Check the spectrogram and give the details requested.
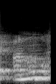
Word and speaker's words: अनु: आप दोनों का जब उच्चारण सही से करेंगे तो आपको अर्थ क्लियर हो रहा होगा। जैसे अनु है, अनुचर के अर्थ में होता है, अनु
